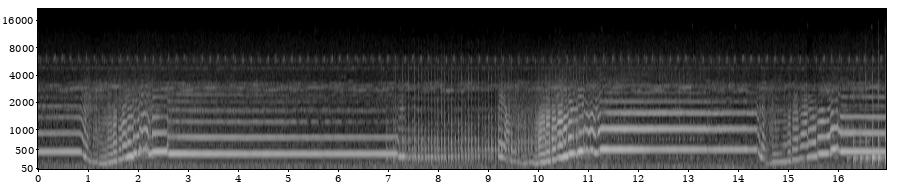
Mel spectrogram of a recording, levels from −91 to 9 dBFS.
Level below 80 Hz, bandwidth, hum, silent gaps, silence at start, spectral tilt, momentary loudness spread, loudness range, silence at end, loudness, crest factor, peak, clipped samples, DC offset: -58 dBFS; 12 kHz; none; none; 0 s; -5.5 dB/octave; 12 LU; 7 LU; 0 s; -31 LUFS; 16 dB; -14 dBFS; under 0.1%; under 0.1%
